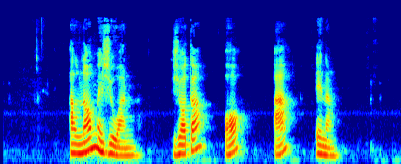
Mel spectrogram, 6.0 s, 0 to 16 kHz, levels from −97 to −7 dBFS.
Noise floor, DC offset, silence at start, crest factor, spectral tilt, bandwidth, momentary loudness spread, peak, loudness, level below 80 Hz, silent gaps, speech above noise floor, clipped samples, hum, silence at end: -71 dBFS; under 0.1%; 1.05 s; 18 dB; -7 dB/octave; 10 kHz; 15 LU; -6 dBFS; -23 LUFS; -62 dBFS; none; 50 dB; under 0.1%; none; 0.95 s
